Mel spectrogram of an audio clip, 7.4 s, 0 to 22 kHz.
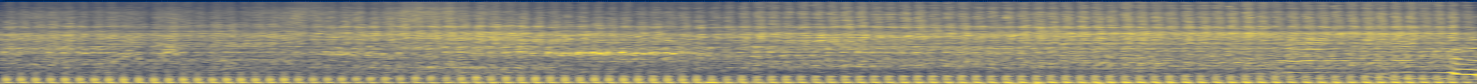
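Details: Honda Grom MSX125 after new lithium battery install and reassembly: small single ticking over with an even, steady thump at low idle, no misses or knocks; healthy idle.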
